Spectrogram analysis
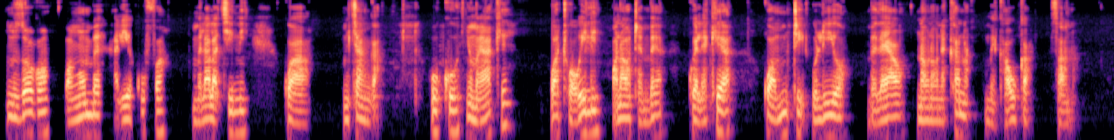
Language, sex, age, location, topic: Swahili, male, 25-35, Kisii, health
